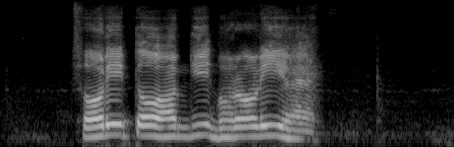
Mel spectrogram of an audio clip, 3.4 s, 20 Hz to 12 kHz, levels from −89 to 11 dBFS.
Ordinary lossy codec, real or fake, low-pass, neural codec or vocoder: Opus, 24 kbps; fake; 10.8 kHz; codec, 44.1 kHz, 1.7 kbps, Pupu-Codec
